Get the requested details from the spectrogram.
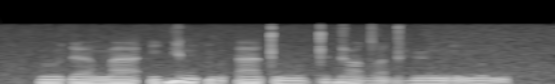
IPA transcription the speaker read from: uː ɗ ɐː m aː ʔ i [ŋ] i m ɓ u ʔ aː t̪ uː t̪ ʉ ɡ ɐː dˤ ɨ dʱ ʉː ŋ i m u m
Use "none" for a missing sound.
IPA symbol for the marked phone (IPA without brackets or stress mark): ɡ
